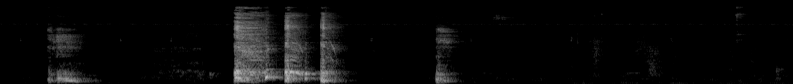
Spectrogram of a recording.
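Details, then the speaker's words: Several dry, harsh coughs in quick bursts, including a tight run of three, from a persistent tickly throat, worse at night and while working, throat hoarse and sore from coughing: cough. "কিন্তু রাত্রেবেলা যখন ঘুমাচ্ছিলাম আর বাকি যখন কাজ করছিলাম, রান্না বান্না সারছিলাম, তখন কিন্তু ভালোই কাশি হচ্ছে।"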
